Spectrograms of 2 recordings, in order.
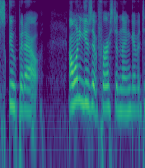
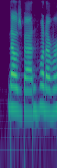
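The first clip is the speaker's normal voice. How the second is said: normal talking voice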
